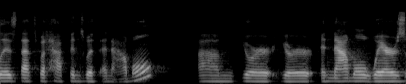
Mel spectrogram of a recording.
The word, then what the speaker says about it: enamel: Pay attention to the stress. It's enamel.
